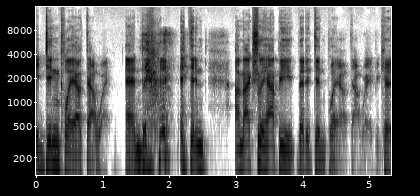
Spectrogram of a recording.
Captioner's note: laughing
